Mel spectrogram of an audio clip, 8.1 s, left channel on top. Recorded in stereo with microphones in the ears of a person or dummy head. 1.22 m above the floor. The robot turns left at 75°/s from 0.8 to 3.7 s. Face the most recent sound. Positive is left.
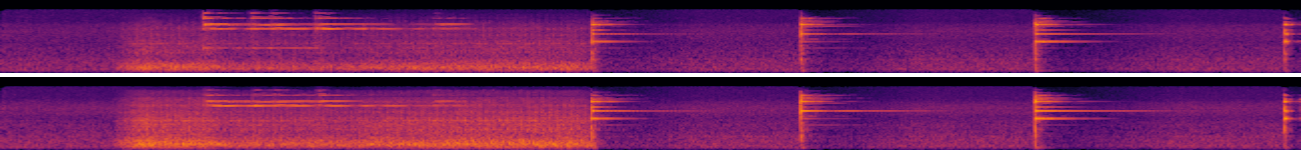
turn(degrees=-20)  # may be behind; listen again after turning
